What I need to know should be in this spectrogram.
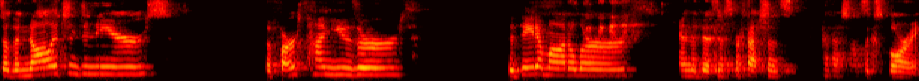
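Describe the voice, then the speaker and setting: Speaking at a moderate pace with long, frequent pauses, a woman uses a high, bright, sharp voice with ordinary pitch variation. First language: Spanish. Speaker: education consultant, workshop facilitator. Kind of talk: conference presentation with Q&A.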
